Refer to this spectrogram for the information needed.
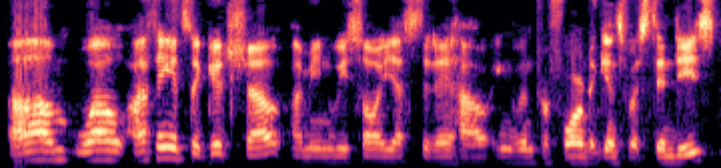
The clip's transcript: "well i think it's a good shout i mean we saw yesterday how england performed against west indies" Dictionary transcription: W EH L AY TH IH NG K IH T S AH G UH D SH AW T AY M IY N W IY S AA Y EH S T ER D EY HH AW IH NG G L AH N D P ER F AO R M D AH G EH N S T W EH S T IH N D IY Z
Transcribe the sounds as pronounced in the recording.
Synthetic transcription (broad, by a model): W EH L AY TH IH NG K IH T S AH G UH D SH AW T AY M IY N W IY S AA Y EH S T ER D EY HH AW IH NG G L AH N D P ER F AO R M D AH G EH N S T W EH S T IH N D IY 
